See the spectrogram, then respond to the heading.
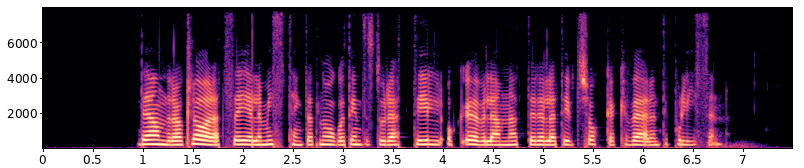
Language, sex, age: Swedish, female, 24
